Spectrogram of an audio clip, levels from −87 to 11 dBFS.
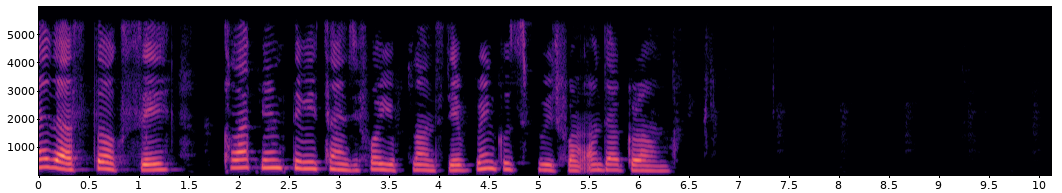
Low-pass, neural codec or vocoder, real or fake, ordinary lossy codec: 5.4 kHz; none; real; none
